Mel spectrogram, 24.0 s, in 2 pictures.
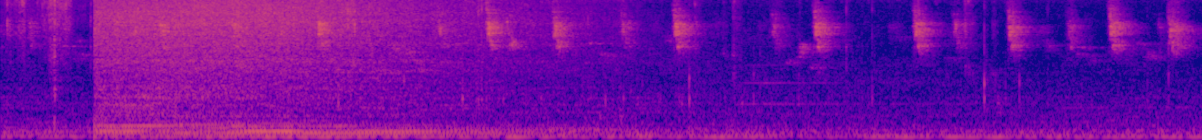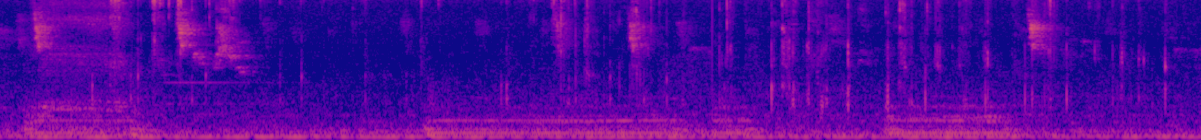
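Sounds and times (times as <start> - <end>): small birds chirping: 0.0 - 24.0
low hum: 1.0 - 6.6, 14.6 - 23.8.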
